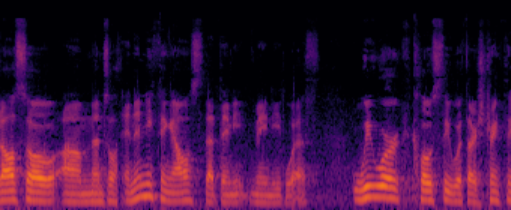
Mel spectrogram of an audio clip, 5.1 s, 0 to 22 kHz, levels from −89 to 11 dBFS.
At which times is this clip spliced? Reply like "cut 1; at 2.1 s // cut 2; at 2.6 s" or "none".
cut 1; at 1.2 s // cut 2; at 2.3 s // cut 3; at 2.8 s // cut 4; at 4.1 s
